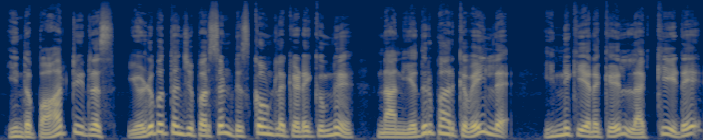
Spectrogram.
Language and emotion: Tamil, surprised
